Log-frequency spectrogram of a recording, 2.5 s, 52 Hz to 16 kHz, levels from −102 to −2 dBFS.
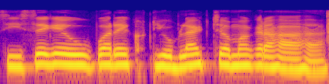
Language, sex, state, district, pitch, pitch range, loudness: Hindi, male, Jharkhand, Garhwa, 190 Hz, 175-195 Hz, -10 LUFS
